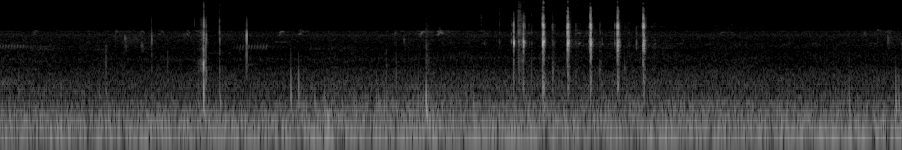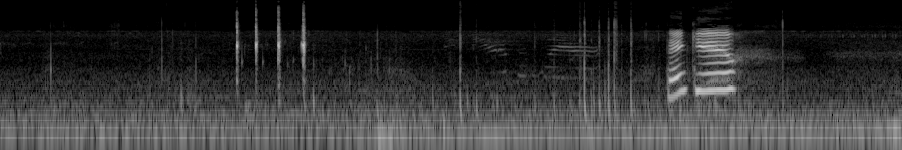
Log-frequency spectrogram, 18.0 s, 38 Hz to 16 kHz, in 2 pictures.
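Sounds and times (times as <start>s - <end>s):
sharp clicks: 5.0s - 6.6s, 11.4s - 12.2s.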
